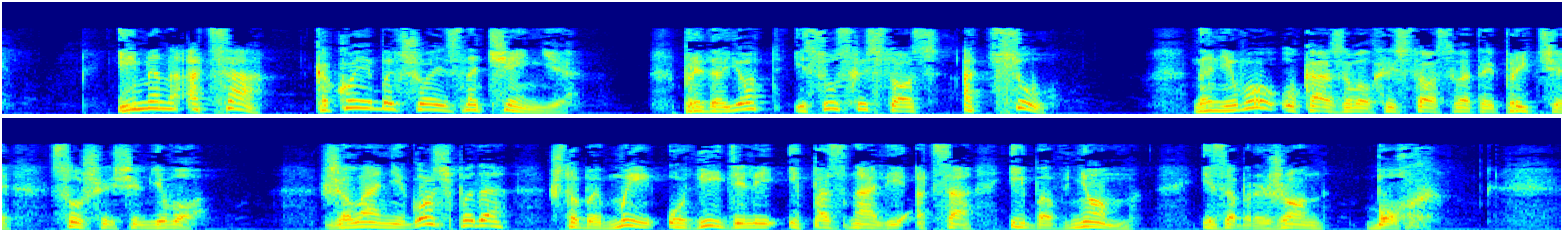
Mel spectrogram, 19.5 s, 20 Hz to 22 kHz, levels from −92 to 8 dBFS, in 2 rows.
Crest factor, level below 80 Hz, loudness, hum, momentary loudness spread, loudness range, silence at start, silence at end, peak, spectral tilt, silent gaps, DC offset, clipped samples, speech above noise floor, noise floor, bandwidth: 20 dB; -58 dBFS; -23 LUFS; none; 9 LU; 2 LU; 0.7 s; 0.1 s; -4 dBFS; -4 dB/octave; none; under 0.1%; under 0.1%; 46 dB; -69 dBFS; 8.8 kHz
